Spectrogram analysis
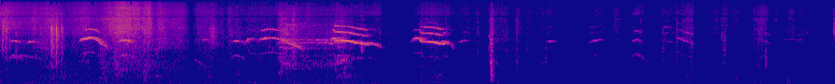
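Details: Cats heard after a mother cat moved her kittens; clusters of shrill, arched mews crowd the first half, then thin out to occasional single cries in the quieter second half.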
